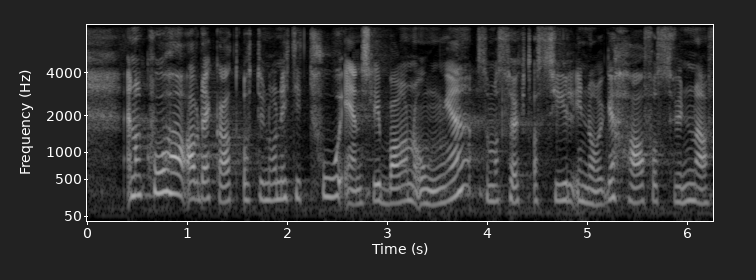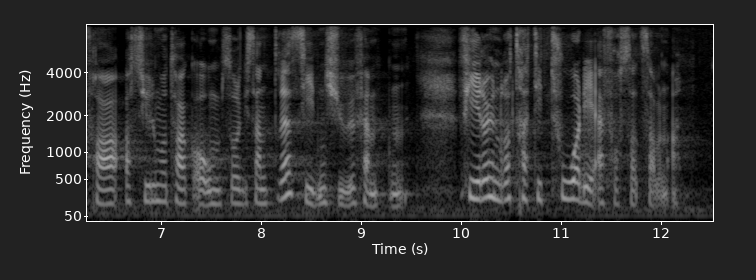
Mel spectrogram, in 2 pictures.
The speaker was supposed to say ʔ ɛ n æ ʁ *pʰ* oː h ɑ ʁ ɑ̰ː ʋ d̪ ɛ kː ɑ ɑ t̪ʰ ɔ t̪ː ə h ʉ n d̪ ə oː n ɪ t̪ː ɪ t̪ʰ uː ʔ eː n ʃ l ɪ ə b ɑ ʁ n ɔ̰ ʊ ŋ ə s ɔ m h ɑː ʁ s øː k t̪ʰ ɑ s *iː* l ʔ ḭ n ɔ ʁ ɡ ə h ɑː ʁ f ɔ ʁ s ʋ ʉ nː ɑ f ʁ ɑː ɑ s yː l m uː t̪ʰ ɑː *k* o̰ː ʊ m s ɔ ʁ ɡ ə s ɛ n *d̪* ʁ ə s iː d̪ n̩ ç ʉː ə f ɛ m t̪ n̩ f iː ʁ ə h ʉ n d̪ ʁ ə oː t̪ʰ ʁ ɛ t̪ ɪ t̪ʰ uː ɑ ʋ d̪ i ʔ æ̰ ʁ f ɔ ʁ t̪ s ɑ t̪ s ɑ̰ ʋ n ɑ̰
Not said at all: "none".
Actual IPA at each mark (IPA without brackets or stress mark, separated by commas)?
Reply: kʰ, yː, k, t̪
